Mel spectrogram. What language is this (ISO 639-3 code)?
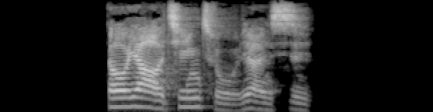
zho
